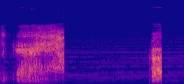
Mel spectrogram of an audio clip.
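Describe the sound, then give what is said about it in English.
A breathy, drawn-out vocal groan of a man stretching and yawning in a tent at daybreak lasts about a second, followed after a quiet pause by a short, sharp exhale. “You hear him stretch and then yawn.”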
